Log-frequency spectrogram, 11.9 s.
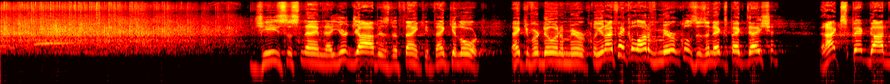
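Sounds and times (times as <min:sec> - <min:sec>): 
audience applause: 0:00.0 - 0:03.3
speech: 0:03.4 - 0:11.8.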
